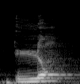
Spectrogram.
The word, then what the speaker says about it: longtemps: lesson the word long pay attention to the pronunciation as we don't say this later G and the pns so we just say long long with your French teacher online Pascal and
